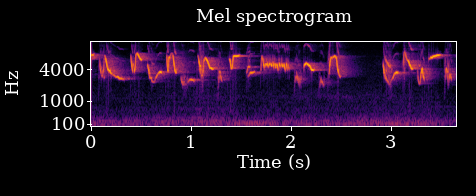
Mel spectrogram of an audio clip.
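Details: Sanger paud in energetic song: rapid high whistles and looping slurred notes delivered in quick bursts, with a brief pause near the end before the phrases resume over a soft low hum.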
